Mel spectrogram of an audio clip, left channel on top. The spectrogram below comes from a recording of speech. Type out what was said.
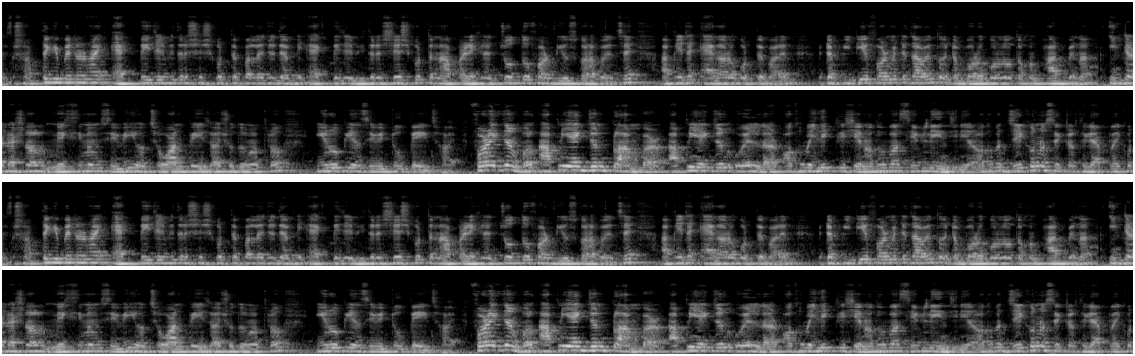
সবথেকে বেটার হয় 1 পেজের ভিতরে শেষ করতে পারলে। যদি আপনি 1 পেজের ভিতরে শেষ করতে না পারেন, এখানে 14 ফন্ট ইউজ করা হয়েছে, আপনি এটা 11 করতে পারেন। এটা পিডিএফ ফরম্যাটে যাবে, তো এটা বড় করলেও তখন ফাটবে না। ইন্টারন্যাশনাল ম্যাক্সিমাম সিভি হচ্ছে 1 পেজ হয়, শুধুমাত্র ইউরোপিয়ান সিভি 2 পেজ হয়। ফর এক্সাম্পল, আপনি একজন প্লাম্বার, আপনি একজন ওয়েল্ডার অথবা ইলেকট্রিশিয়ান অথবা সিভিল ইঞ্জিনিয়ার অথবা যে কোনো সেক্টর থেকে অ্যাপ্লাই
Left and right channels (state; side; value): identical; both; correlation 1.00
